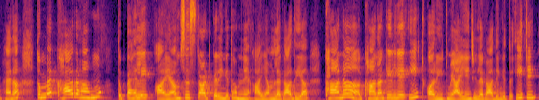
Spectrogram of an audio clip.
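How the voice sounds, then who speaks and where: High-voiced woman teaching English slowly. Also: a bit bright. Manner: explains patiently, repeats examples slowly. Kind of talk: spoken English lesson in Hindi.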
